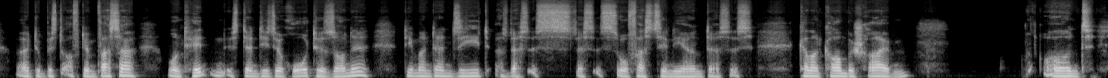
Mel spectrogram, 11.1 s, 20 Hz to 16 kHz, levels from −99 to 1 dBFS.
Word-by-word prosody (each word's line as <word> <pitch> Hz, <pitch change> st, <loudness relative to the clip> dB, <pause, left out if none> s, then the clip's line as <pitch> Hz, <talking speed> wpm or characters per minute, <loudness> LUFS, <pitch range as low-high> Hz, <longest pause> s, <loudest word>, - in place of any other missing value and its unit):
äh, 130 Hz, -, 0 dB
du 130 Hz, -4 st, -4 dB
bist 130 Hz, +1 st, -4 dB
auf 135 Hz, -2 st, -5 dB
dem 125 Hz, -6 st, -1 dB
Wasser 135 Hz, +1 st, +4 dB, 0.3 s
und 130 Hz, -4 st, 0 dB
hinten 150 Hz, +2 st, +1 dB
ist -, -, -7 dB
dann 120 Hz, -2 st, +1 dB
diese 125 Hz, -1 st, 0 dB
rote 130 Hz, +2 st, +1 dB
Sonne, 140 Hz, +9 st, +1 dB, 0.3 s
die 145 Hz, -, -1 dB
man 135 Hz, -2 st, 0 dB
dann 130 Hz, -3 st, -1 dB
sieht, 135 Hz, +1 st, -2 dB
also, 135 Hz, -4 st, -9 dB
das 120 Hz, -, -2 dB
ist -, -, 0 dB
das -, -, -3 dB
ist -, -, -1 dB
so -, -, +1 dB
faszinierend, 115 Hz, -1 st, 0 dB
dass -, -, -4 dB
ist -, -, -5 dB, 0.4 s
kann 140 Hz, -2 st, +3 dB
man 130 Hz, -, +4 dB
kaum 130 Hz, -1 st, +4 dB
beschreiben. 130 Hz, +1 st, +1 dB, 1.3 s
Und 125 Hz, -2 st, +3 dB
130 Hz, 170 wpm, -25 LUFS, 120-140 Hz, 1.3 s, Wasser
